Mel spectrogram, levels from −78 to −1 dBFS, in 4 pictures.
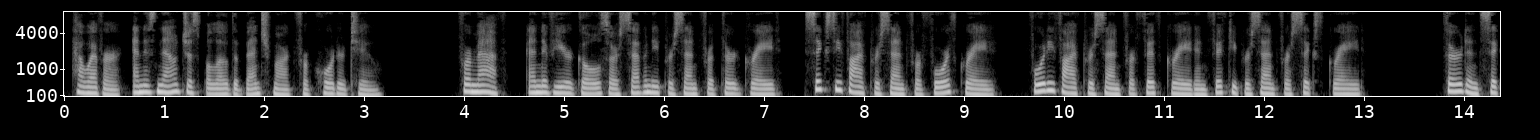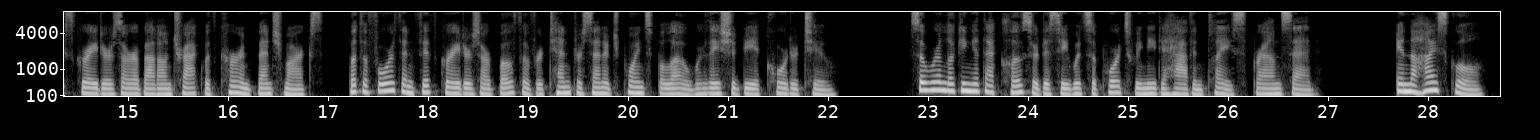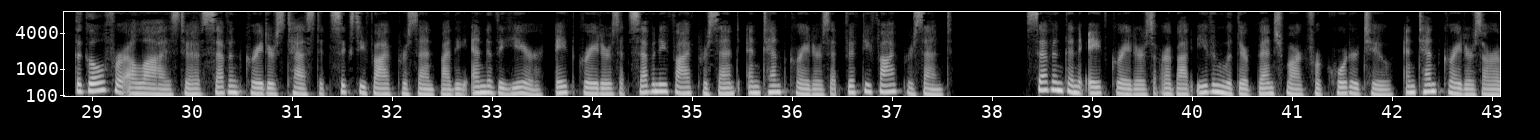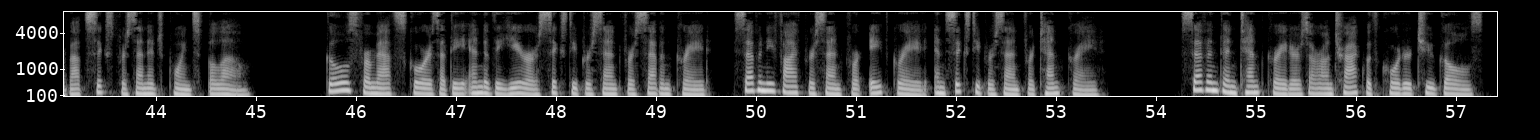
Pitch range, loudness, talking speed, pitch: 135-165 Hz, -25 LUFS, 180 wpm, 145 Hz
